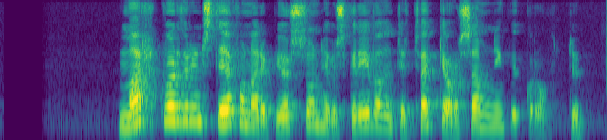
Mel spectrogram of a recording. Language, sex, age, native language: Icelandic, female, 50-59, Icelandic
